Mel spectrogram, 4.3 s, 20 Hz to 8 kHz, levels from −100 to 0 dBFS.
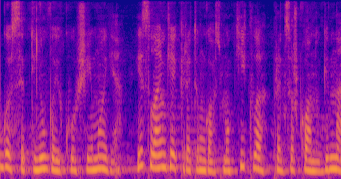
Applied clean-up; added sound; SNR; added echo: none; none; none; reverberation time 1.6 s.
